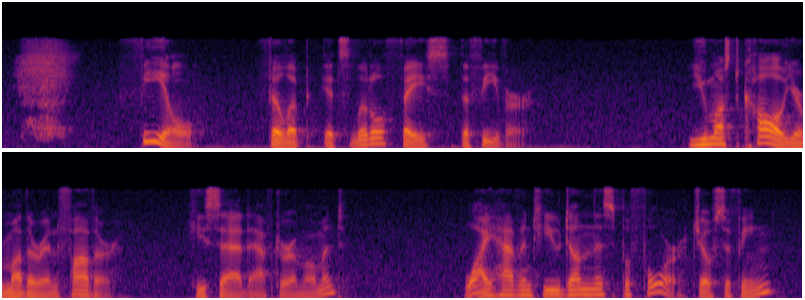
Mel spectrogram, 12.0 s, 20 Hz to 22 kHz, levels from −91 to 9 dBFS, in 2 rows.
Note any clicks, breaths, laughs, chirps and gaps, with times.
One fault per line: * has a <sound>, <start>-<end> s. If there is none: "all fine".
* has a sniff, 0.1-0.6 s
